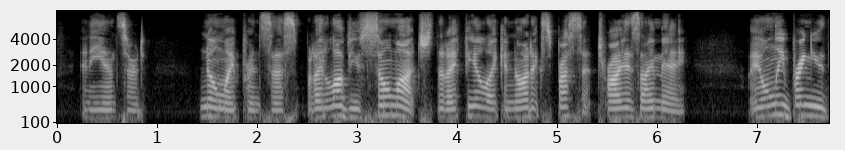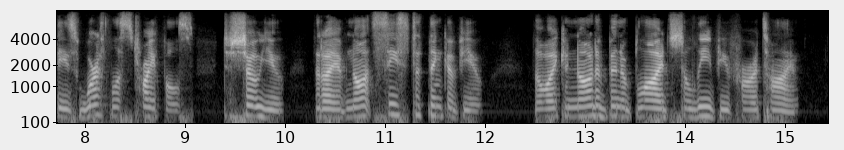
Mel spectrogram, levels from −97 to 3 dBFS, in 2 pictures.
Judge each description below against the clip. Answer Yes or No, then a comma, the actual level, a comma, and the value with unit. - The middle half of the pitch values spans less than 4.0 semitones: Yes, average, 3.1 semitones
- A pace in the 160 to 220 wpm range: Yes, average, 200 wpm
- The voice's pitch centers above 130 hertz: Yes, high, 190 Hz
